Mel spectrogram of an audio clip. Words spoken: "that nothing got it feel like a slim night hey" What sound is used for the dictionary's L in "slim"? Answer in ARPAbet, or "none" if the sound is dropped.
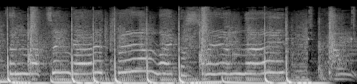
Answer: none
